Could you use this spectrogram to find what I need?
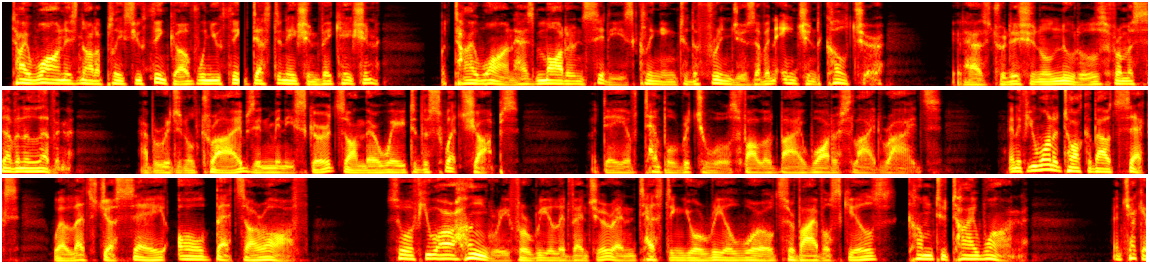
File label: male, fake sponsors; tour taiwan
